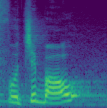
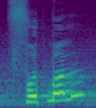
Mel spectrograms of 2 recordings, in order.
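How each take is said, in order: First: The stress is on the last syllable. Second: The stress is on the first syllable. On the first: "nós temos bol" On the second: "fut é a tônica"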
